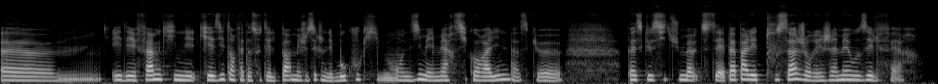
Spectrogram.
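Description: A woman's voice, dark and mellow, sits at medium pitch. She speaks in a monotone, flat way in a very clean recording with a silent background. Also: fairly quick pace. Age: 30s. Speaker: guest with preventive mastectomy. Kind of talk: personal testimony.

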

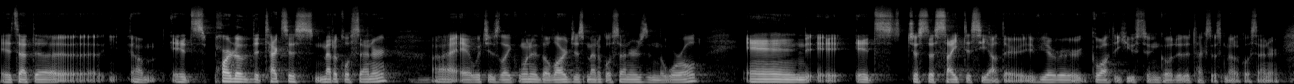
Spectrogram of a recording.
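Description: A man with an American accent talks at a fairly quick pace and medium pitch, with vocal fry and fairly even intonation. The recording is very clean with a silent background. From South Florida. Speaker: transplant pharmacist. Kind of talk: interview.

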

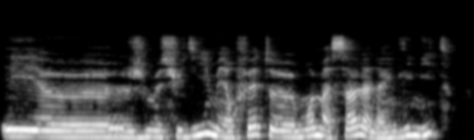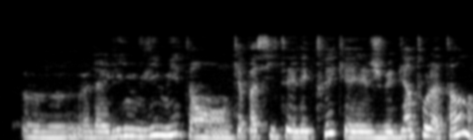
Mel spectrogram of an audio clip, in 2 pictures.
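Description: Here is a woman with an unremarkable speaking voice and a fairly low pitch. She speaks at a fairly slow pace with ordinary pitch variation. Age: 50s. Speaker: computer science research engineer. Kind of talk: interview.

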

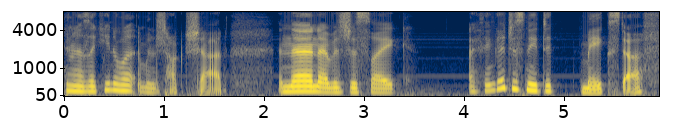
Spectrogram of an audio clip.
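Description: With a Canadian accent, a woman speaks in a fairly low pitch at a fairly quick pace, her intonation lively and her pauses long and frequent. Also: dry, close sound with no echo. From Brampton, Ontario, Canada. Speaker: writer and editor. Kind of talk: casual chat.

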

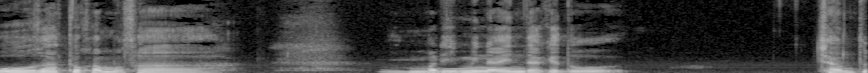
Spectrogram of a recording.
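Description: With very wide pitch swings and a fairly high pitch, a man talks at a fairly quick pace, broken by long, frequent pauses. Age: 40s. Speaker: podcast guest. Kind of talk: casual chat.

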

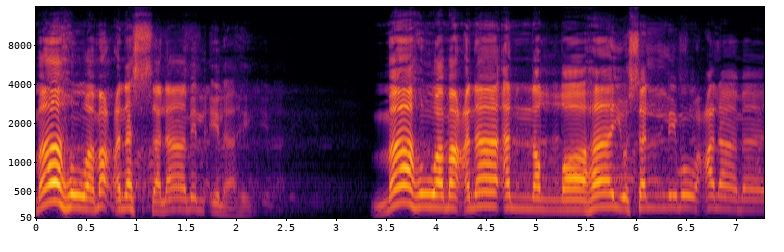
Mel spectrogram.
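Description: Bright, sharp, high-pitched voice of a man, raised and projected, at a very slow pace with lively intonation and big swings in loudness. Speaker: Shia cleric. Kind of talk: sermon. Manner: rhetorical questions to audience.

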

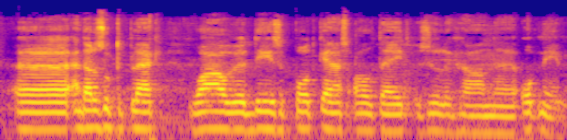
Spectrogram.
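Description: Noticeable background noise sits under a man speaking at a very slow pace in a monotone, flat intonation. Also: medium pitch for a man. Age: 40s. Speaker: podcast co-host, football fan. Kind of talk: casual chat.

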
